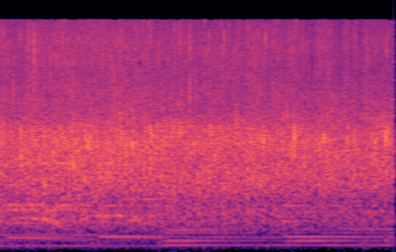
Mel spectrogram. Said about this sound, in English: If y'all just give them a big round of applause real quick.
